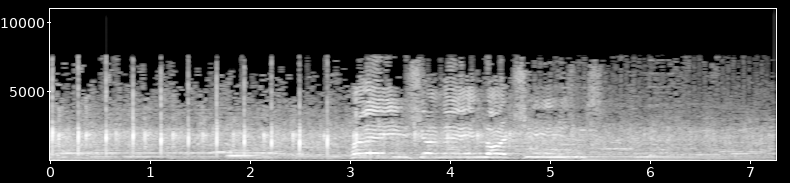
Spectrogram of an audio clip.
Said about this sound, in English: Let's clap our hands. Let's give him a wonderful clap offering.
